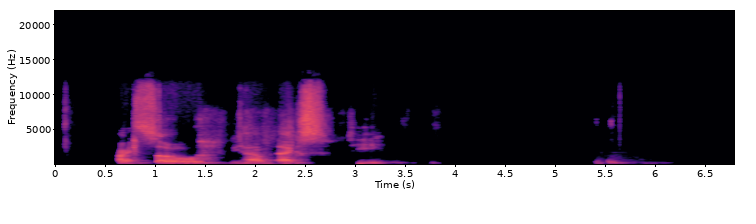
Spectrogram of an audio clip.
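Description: A man speaks calmly and clearly, as if explaining.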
